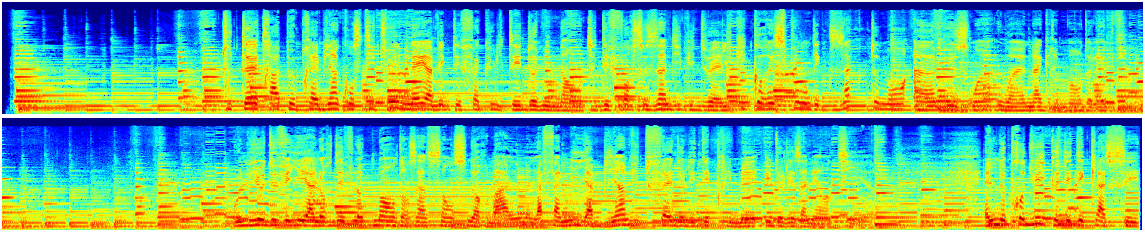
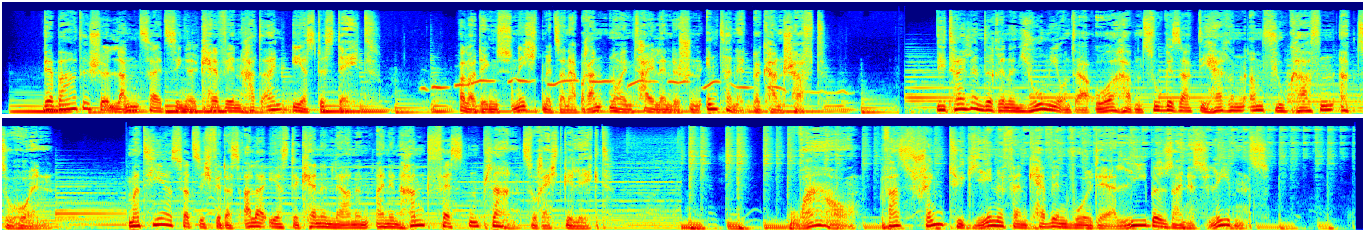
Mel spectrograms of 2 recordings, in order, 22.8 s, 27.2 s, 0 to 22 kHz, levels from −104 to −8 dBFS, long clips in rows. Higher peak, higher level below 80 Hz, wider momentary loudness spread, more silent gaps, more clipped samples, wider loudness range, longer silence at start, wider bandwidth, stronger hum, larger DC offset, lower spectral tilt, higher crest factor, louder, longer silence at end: about the same, 0 dBFS vs 0 dBFS; second, -50 dBFS vs -34 dBFS; second, 9 LU vs 12 LU; neither; neither; about the same, 3 LU vs 3 LU; about the same, 0.1 s vs 0.1 s; about the same, 17 kHz vs 16.5 kHz; neither; neither; about the same, -5.5 dB/octave vs -5.5 dB/octave; about the same, 16 dB vs 18 dB; about the same, -17 LUFS vs -19 LUFS; about the same, 0 s vs 0.1 s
